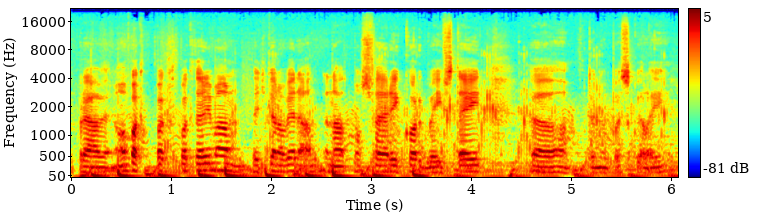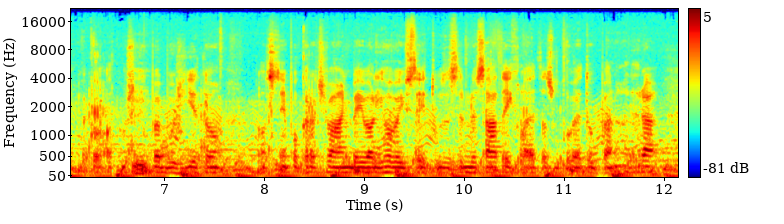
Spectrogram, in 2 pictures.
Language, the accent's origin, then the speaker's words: Czech; Prague, Czechia; jsem z Prahy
